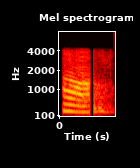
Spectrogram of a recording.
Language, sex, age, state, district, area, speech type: Kannada, female, 18-30, Karnataka, Hassan, urban, conversation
